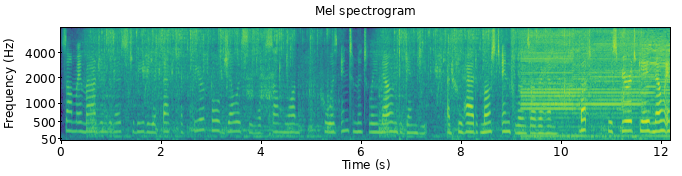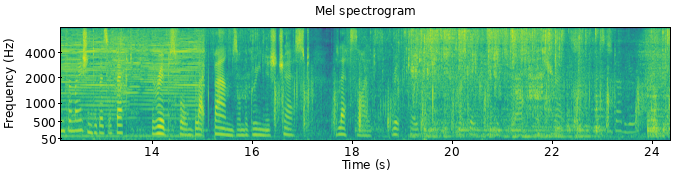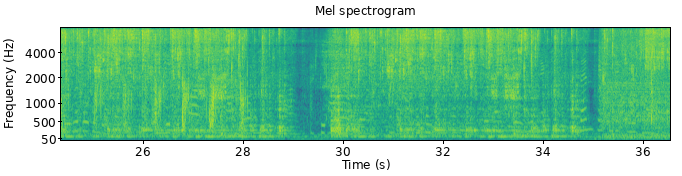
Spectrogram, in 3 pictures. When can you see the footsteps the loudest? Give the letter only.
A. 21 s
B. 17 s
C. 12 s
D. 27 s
D.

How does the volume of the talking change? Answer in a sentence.
The volume of the talking goes up, then down.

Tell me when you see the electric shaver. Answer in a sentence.
You can hear the electric shaver from 9.2 to 15.1 s.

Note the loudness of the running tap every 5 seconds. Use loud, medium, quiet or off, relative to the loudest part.
quiet, quiet, quiet, medium, loud, loud, loud, loud.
